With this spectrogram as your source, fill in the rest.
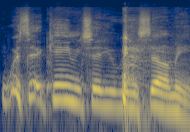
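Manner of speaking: put-on very high-pitched deep South Louisiana accent. Telling a story about their squad leader, the speaker imitates Sergeant Coleman's Louisiana accent. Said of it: "this guy's from like deep South Louisiana".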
